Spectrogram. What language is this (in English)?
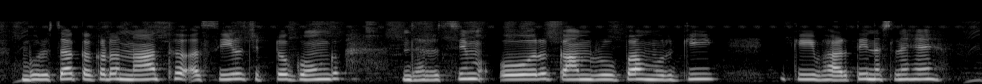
Hindi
